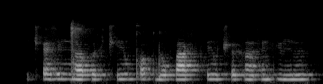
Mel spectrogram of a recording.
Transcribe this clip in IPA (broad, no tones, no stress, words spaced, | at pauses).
t͡ʃʼɛziŋ͡ǀɐ fɘxt͡ʃʼiu̯kʼɔxdo faxt͡sʼiu̯ t͡ʃʼɘxɐ̃sĩ kʲuŋɨ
